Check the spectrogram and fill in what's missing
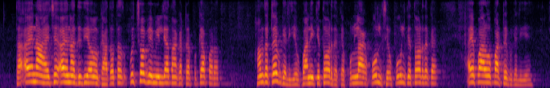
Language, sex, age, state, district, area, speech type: Maithili, female, 45-60, Bihar, Madhepura, rural, spontaneous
